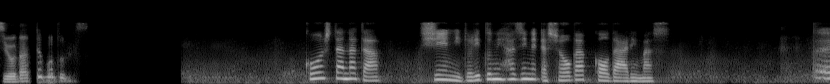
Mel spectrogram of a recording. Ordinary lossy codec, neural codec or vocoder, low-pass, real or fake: none; codec, 24 kHz, 0.9 kbps, WavTokenizer, large speech release; 7.2 kHz; fake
